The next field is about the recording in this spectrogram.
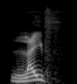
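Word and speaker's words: life: किसे साइलेंट रखना है? हमें ई को। तो इसे हम पढ़ेंगे लाइक, लाइफ, शेयर, शेरे नहीं, मिके नहीं पढ़ना है, माइक,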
